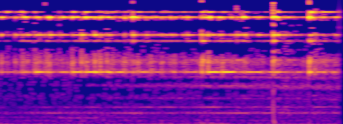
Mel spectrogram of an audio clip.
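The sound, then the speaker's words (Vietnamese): A small hand bell is shaken during a ritual, giving a faint, continuous jingling ring with sustained high tones and a few sharper strikes. “cầm cái chuông, bái đi quanh đàn tràng ấy, vừa lẩm nhẩm khấn vừa lắc chuông leng ca leng keng”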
